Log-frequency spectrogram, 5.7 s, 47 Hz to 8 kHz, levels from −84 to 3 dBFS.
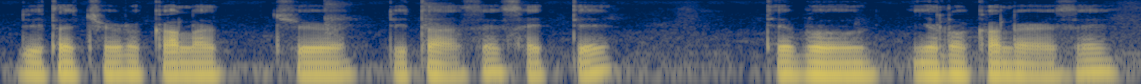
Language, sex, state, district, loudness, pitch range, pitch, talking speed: Nagamese, male, Nagaland, Dimapur, -22 LUFS, 85-100 Hz, 90 Hz, 145 wpm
